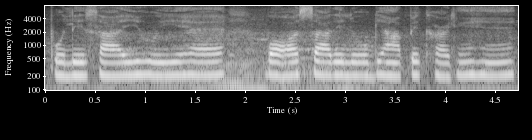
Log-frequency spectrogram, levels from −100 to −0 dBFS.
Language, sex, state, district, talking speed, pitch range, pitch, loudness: Hindi, female, Madhya Pradesh, Umaria, 140 wpm, 205-215 Hz, 210 Hz, -17 LUFS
